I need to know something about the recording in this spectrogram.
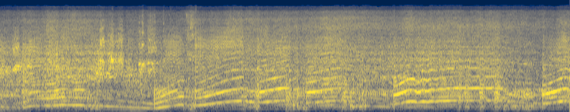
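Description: Tyres squeal on tarmac.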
